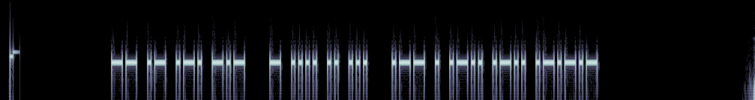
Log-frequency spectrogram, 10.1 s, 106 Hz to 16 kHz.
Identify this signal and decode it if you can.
Morse code, heard as a keyed tone, about 25 wpm, 700 Hz. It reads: MARK THIS WELL.
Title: Sentences from Top 1000 Words - Review Part 1 - 25wpm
